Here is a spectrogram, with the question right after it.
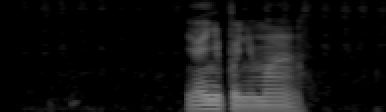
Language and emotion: Russian, neutral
